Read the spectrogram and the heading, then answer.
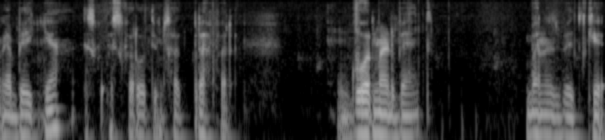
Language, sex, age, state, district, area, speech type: Kashmiri, male, 30-45, Jammu and Kashmir, Ganderbal, rural, spontaneous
